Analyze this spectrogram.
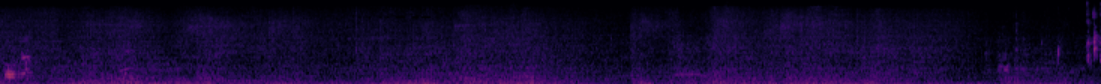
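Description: Water splashes heavily as a huge beast thrashes through it.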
